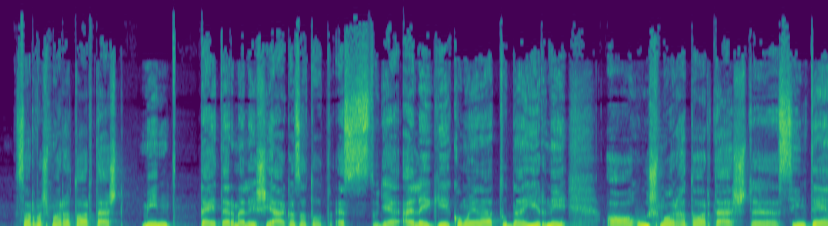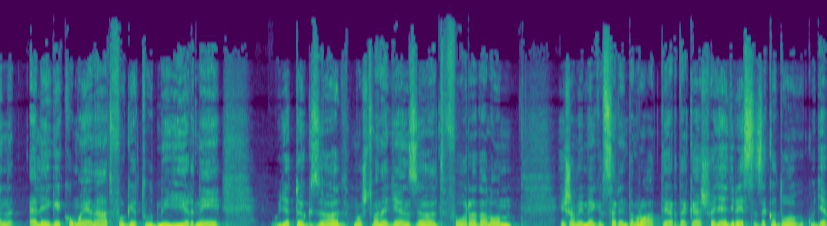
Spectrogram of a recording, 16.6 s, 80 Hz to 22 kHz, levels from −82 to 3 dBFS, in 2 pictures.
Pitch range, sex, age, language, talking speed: 110-135 Hz, male, 30-49, Hungarian, 150 wpm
